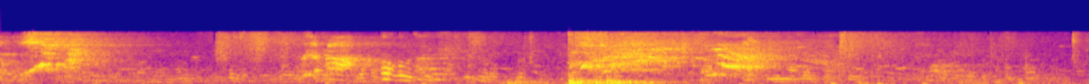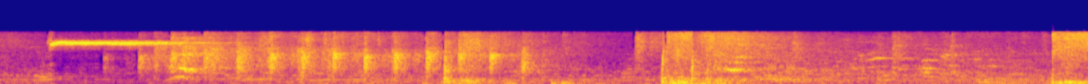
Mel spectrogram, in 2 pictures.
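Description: Kendo fighters shout loudly in a large echoing hall.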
